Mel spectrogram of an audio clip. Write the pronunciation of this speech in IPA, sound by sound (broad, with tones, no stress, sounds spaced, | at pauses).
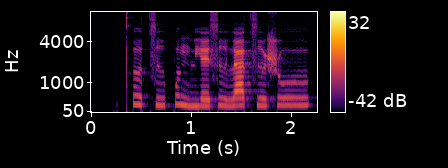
t̪ʰ ɤ˥˩ t͡s ɹ̩˧˥ p ɤ˥˩ ŋ l j ɛ˧˥ s ɹ̩˥˩ l ä˥ t͡s ɹ̩˥ ʂ o˥ ʊ̯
